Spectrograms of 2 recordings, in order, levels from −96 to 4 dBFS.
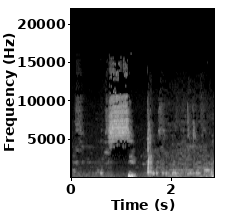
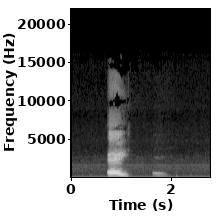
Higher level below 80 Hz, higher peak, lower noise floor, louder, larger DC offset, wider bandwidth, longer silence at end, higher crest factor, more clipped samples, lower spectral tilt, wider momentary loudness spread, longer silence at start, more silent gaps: first, -54 dBFS vs -68 dBFS; about the same, -2 dBFS vs -2 dBFS; about the same, -53 dBFS vs -53 dBFS; second, -20 LUFS vs -15 LUFS; neither; about the same, 15 kHz vs 14.5 kHz; second, 0 s vs 1 s; about the same, 22 dB vs 18 dB; neither; first, -4.5 dB/octave vs -1.5 dB/octave; second, 19 LU vs 27 LU; second, 0.6 s vs 0.75 s; neither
